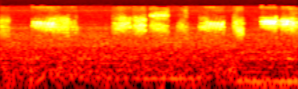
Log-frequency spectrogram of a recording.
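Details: Sand martins at a breeding colony by a gravel-pit lake, nesting in burrows dug into a small earth mound's steep face; short raspy, buzzy bursts in quick succession, several overlapping, over a faint low hum.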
